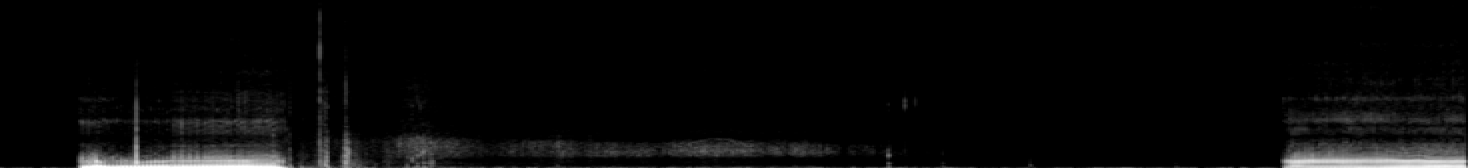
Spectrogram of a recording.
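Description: Loud, low, buzzing snore on breathing in, then quiet, then another long rumbling snore; heavy snoring in a flat-faced dog.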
